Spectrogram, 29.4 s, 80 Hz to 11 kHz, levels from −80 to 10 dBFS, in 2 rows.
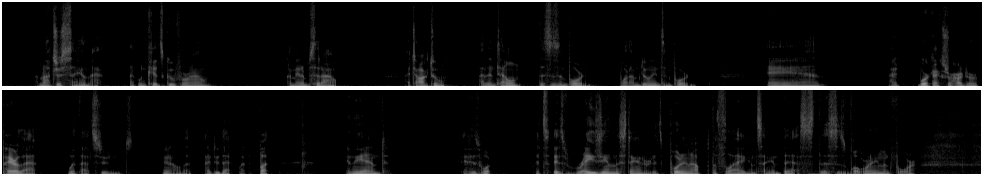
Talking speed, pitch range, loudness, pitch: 155 wpm, 75-95 Hz, -43 LUFS, 85 Hz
